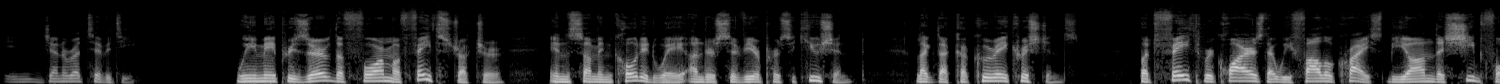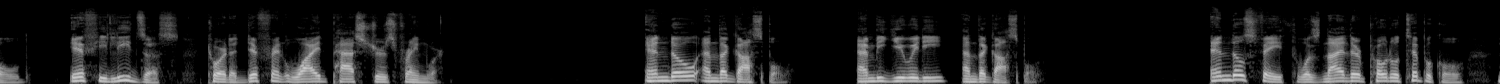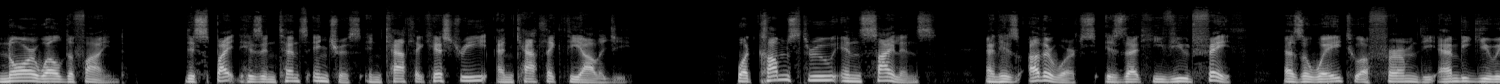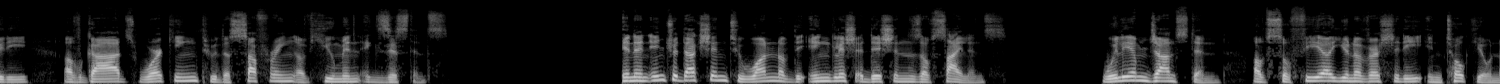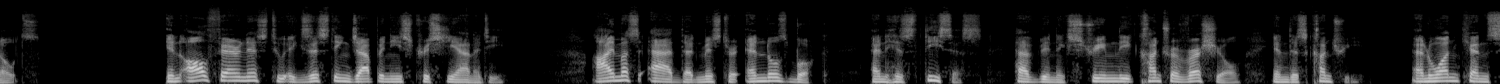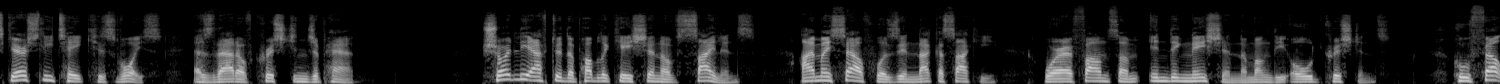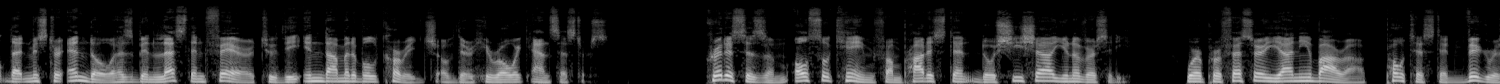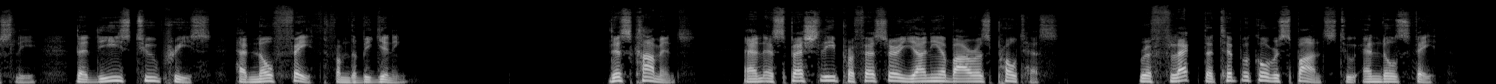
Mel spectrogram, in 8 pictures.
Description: Silence and Beauty Audiobook
9.75 Hrs. – Unabridged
